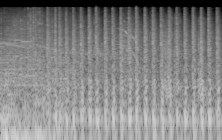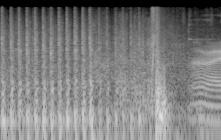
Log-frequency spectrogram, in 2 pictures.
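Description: Rapid automatic gunfire at enemies in Plants vs. Zombies: Garden Warfare, a long steady burst of evenly spaced shots that ends with a louder blast, followed by a brief warbling game sound.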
